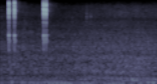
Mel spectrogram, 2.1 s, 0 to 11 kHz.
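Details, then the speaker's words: Suzuki GSX-R 600 during a cam timing correction: the cam chain tensioner is plugged in after reinstallation. Three sharp clicks, then a quiet hum, as the spring-loaded tensioner ratchets out and tightens the chain normally. "Once you got that zip tied, after you reinstall the CCT, you going to plug this in. You'll hear it click a couple times."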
